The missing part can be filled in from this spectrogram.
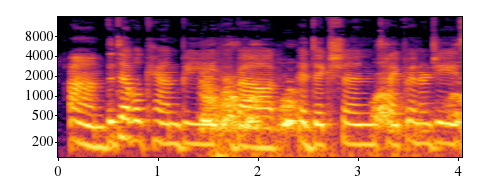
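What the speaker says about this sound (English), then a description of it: "Sorry about the dogs, but it's a little house." Dogs bark and yip inside a small house, several short yelps and whimpers scattered behind someone speaking steadily in the foreground.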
